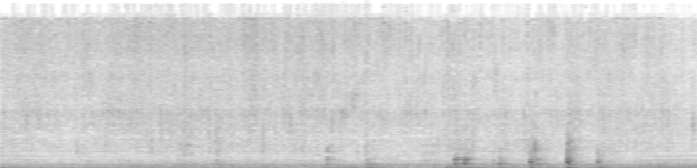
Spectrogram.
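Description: Butter melting in a frying pan for corn soup, a steady, loud, close sizzle throughout with a few extra pops and clinks of a utensil toward the end.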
